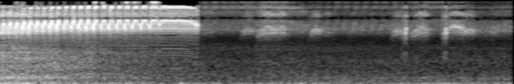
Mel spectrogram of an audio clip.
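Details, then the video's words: Ryukyu large brown cicada in an Okinawa forest in mid-June. A loud, rapidly pulsing high buzz cuts off sharply after two seconds, followed by quieter scattered ticks. "セミの鳴き声 リュウキュウアブラゼミ"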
